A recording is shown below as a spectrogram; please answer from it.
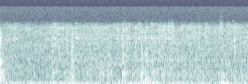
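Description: Vehicle engine running at low speed, heard from inside the cab, with a few light knocks and rattles as it rolls over a rough dirt road.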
